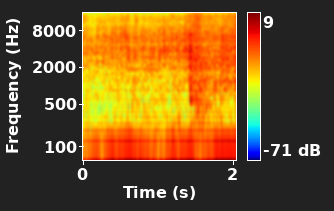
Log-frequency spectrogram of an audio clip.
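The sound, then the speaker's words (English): Chicken sizzling in a hot pan, a steady crackling hiss with a bright pop and flare of spitting fat about halfway through, over a low constant hum. “You don't get a fluffy bed cooking up some chicken.”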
